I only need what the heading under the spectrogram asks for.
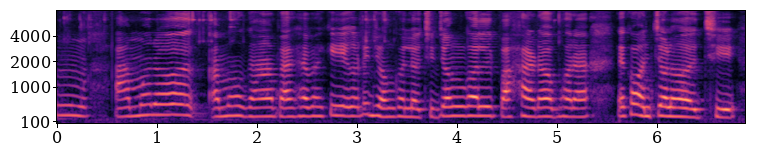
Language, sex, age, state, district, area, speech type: Odia, female, 18-30, Odisha, Ganjam, urban, spontaneous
